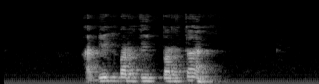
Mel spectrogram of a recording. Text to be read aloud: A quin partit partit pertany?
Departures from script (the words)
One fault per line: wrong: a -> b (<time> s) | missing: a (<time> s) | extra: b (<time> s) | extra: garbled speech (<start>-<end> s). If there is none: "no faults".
missing: partit (1.5 s)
